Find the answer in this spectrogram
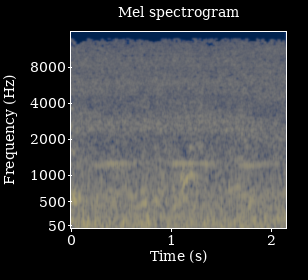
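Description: Steady low rumble inside a bus, with faint voices in the background.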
